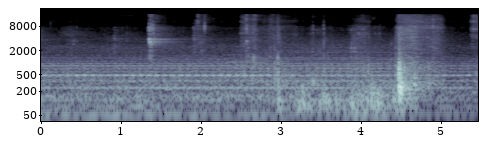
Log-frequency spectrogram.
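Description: A person chewing a pink candy-coated pretzel close to the microphone: scattered small crunching clicks, with one sharper, louder crunch about four and a half seconds in, over a steady low electrical hum.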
